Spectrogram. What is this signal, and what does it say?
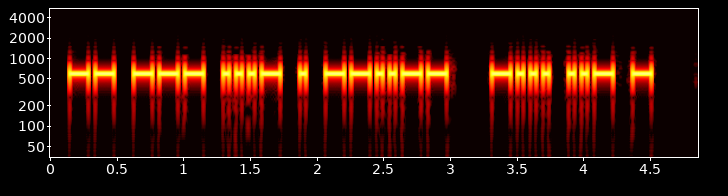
Morse code, heard as a keyed tone, about 25 wpm, 600 Hz. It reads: MOVE, BUT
